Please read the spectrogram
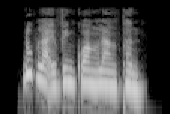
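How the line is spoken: Hoarse, exhausted shout. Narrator (Vietnamese): dùng hết sức lực cuối cùng, khàn giọng quát

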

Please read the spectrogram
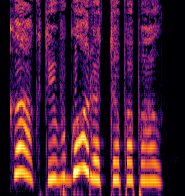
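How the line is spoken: Exclamation. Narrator (Russian): воскликнула Предслава

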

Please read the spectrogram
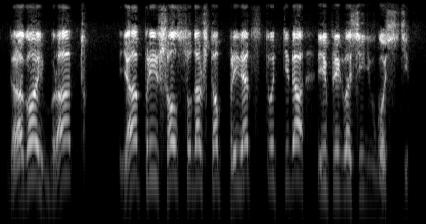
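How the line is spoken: Loud shout. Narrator (Russian): Дракон-крокодил громко крикнул

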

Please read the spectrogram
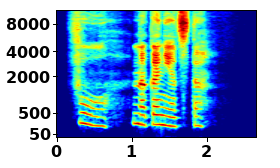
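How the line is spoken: Relieved exhale. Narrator (Russian): С облегчением выдохнул Мимикр

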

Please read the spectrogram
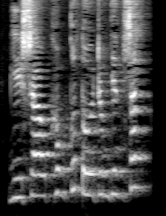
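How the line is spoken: Angry loud shout. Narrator (Vietnamese): giận dữ hét to lên

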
